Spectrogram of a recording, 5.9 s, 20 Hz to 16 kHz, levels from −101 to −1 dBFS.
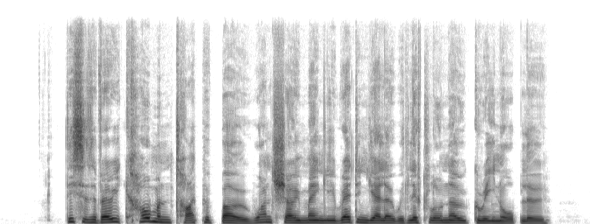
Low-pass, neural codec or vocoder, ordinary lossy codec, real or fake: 14.4 kHz; none; none; real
